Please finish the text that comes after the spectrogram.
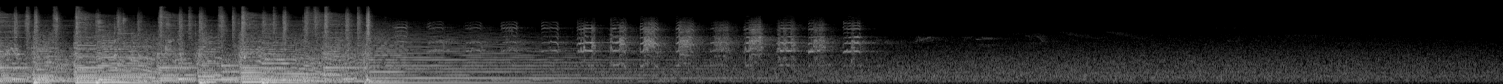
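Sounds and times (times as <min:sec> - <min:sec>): background music: 0:00.0 - 0:07.7
bird sharp calls: 0:04.0 - 0:10.0.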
